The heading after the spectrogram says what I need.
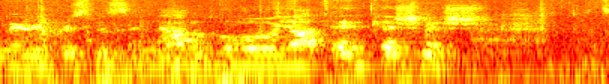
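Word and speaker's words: Késhmish: And I wanted to say happy holidays and wish you Merry Christmas in Navajo, Yat Keshmish.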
